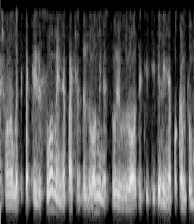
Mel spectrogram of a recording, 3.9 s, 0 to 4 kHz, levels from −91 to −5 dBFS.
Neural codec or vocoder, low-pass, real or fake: codec, 16 kHz, 4 kbps, FreqCodec, larger model; 3.6 kHz; fake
